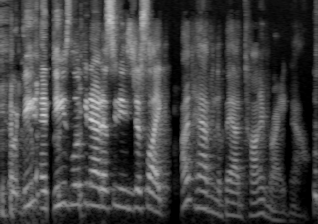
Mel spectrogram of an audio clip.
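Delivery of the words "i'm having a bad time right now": put-on breezy, happy-go-lucky, soft, calm sing-song voice. Retelling what someone said in the crowd: imitating a calm, collected remark. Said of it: "he's so calm and collected".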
